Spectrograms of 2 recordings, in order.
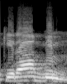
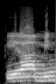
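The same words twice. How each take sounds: First: "किरामिम" closing on a hummed m; n changed to m. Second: Said in the usual way. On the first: Shown as a demonstration. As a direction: end "किरामिम" on m, lips closed. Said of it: "किरामिन नहीं". ("किरामिम" के अंत में मीम) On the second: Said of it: "नहीं".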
